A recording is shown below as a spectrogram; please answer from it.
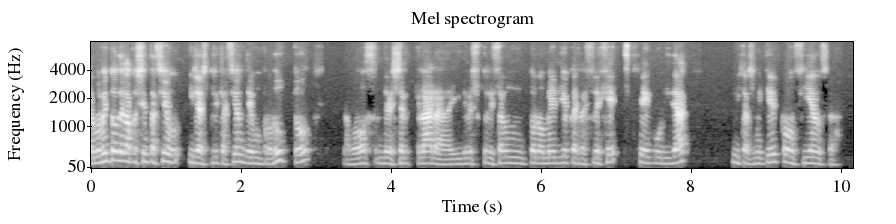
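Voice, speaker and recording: Husky man giving a lively lecture. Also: medium pitch, no echo, rough recording. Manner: animated, varies his tone on purpose, uses many fillers. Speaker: trainer. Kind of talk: workshop lecture on phone customer service.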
